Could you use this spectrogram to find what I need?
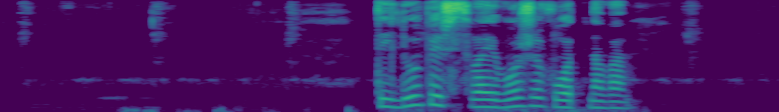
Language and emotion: Russian, neutral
